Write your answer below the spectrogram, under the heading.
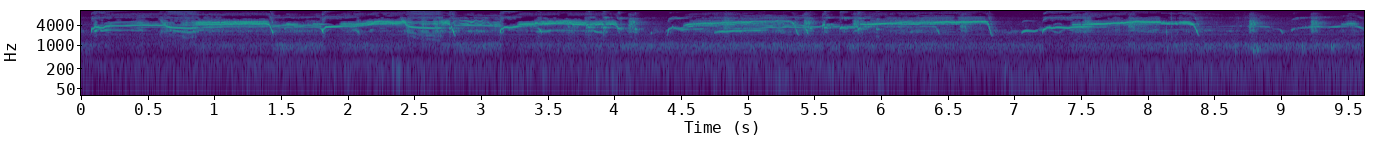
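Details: Bald eagles at their Decorah nest on 30 May 2012: the parents squabble over a fish the male brought, before the female feeds the eaglet. Shrill, whistled calls with sharp chatter run in long bursts, broken by brief pauses.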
